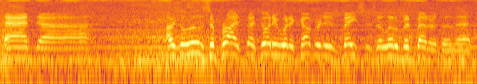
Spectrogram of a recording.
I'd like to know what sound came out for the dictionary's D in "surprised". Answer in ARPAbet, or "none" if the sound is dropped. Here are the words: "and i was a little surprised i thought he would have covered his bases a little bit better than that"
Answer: D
